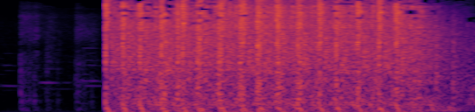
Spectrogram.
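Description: Honey Badger rifle firing full-auto in PUBG Mobile: a rapid, loud, unbroken burst of shots after a brief moment of faint sound. The rhythm is fast and dense, like a sewing machine.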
